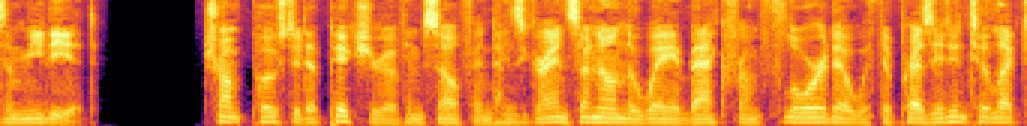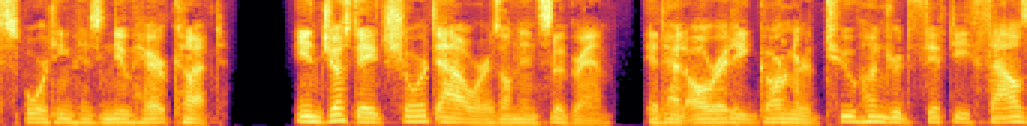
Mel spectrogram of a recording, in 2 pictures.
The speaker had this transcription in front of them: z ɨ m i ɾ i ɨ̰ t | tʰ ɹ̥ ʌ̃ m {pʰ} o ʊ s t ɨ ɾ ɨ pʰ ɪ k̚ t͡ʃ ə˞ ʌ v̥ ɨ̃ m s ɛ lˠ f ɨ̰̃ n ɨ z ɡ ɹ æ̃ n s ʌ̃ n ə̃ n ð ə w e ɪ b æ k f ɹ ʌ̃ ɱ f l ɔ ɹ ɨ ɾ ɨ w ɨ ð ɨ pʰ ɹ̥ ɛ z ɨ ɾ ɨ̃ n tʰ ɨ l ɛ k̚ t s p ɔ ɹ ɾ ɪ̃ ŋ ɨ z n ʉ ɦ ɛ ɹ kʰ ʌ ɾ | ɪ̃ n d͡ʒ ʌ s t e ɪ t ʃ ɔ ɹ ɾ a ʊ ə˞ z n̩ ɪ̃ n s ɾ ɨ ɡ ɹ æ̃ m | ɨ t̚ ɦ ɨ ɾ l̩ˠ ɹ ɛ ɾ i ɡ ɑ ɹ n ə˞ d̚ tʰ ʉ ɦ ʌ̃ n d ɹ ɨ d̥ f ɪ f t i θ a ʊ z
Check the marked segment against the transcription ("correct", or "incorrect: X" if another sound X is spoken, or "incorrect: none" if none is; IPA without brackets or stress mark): correct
